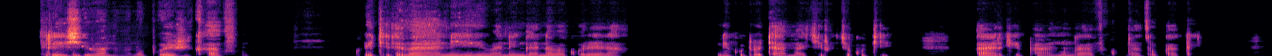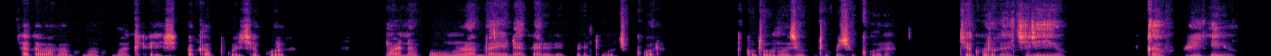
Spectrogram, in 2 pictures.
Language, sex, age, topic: Ndau, female, 36-49, education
